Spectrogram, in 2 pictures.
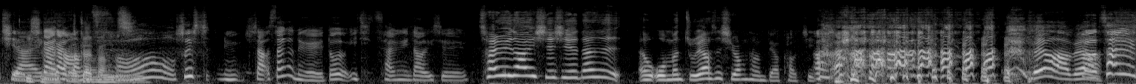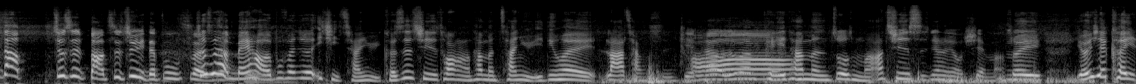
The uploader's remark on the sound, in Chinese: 本集因戶外錄製偶有環境音干擾，敬請見諒！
